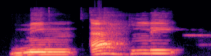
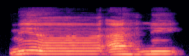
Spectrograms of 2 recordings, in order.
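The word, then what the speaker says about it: من أهل: We should say the noon with sukoon clearly without prolonged ghunna. So we have to say it like that. Min ahli. Min ahli. Yes, excellent. So we shouldn't say it with prolonged ghunna, like min ahli. No, no, no, no, no.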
